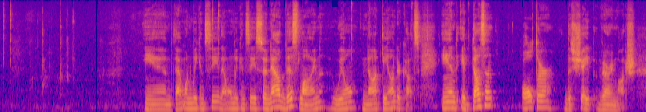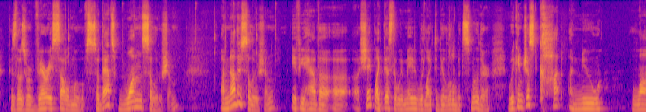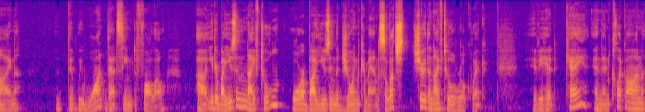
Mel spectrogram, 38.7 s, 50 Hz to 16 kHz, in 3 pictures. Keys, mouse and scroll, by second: 1.2 ctrl+KP_7, 7.0-7.6 middle drag, 8.2 middle click, 9.3-10.3 middle drag, 15.6 middle click, 16.2-16.7 scroll up 1, 16.8 shift+middle click, 17.5 middle click, 18.4 shift+middle click, 21.1 middle click, 21.4-21.9 shift+middle drag, 29.1 middle click, 34.1 k.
